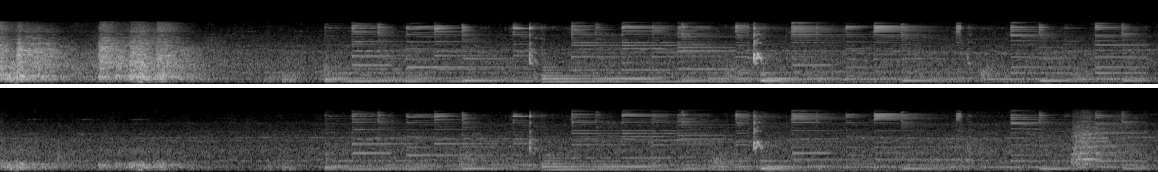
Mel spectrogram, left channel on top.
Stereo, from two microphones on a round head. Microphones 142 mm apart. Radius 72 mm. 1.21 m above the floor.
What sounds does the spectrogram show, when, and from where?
3.2 s a guitar: 20° left (ahead or behind), 1.1 m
